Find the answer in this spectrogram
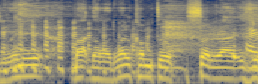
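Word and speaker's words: Renate: It's R-E-N-A-T-E, but the T is silent. It's Renee McDonald.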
